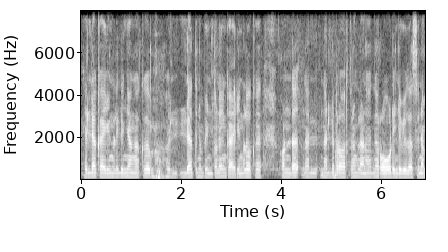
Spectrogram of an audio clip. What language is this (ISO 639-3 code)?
mal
